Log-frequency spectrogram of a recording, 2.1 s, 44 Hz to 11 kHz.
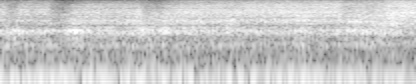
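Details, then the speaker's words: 2006 Chrysler 300 after Blue Devil head gasket sealer treatment and coolant flush: constant hiss over low engine rumble as the cooling system vents pressure; exhaust gases still in the coolant from the head gasket leak, so the sealer failed. "it is safe to say that blue devil does not work blue devil i want my damn money back i followed every instruction to the teeth um and obviously there's still exhaust gases still inside of here"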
